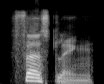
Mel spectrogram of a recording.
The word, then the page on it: firstling: British English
